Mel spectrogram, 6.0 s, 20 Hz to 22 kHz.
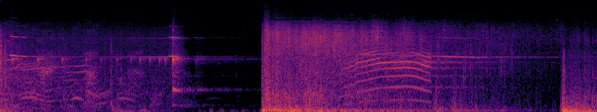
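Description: Cat meowing in the game Monster Hunter Portable 3rd, a drawn-out rising-and-falling meow amid music and game sound effects, with abrupt jumps in loudness.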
